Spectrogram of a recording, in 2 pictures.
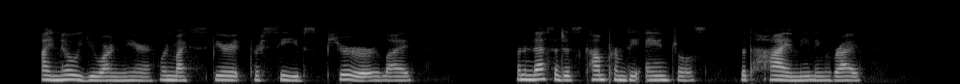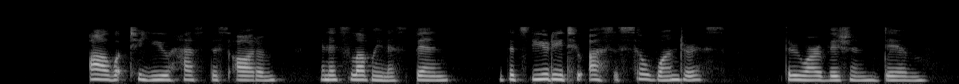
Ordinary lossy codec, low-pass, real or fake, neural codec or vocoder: MP3, 24 kbps; 7.2 kHz; fake; codec, 16 kHz, 0.8 kbps, ZipCodec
